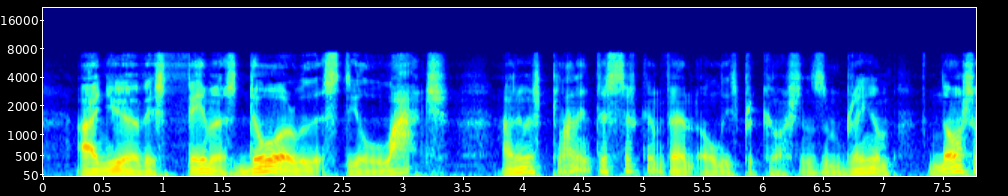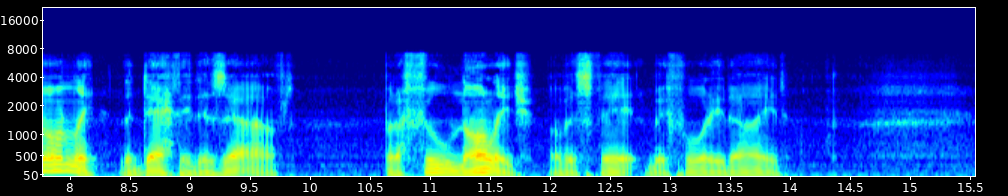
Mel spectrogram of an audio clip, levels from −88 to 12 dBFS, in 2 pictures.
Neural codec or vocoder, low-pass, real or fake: none; 7.2 kHz; real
